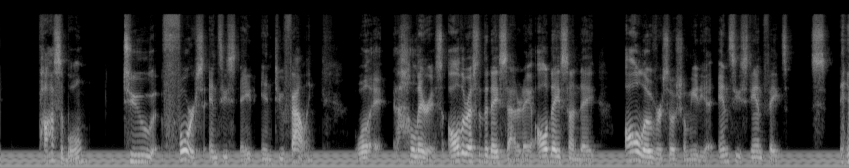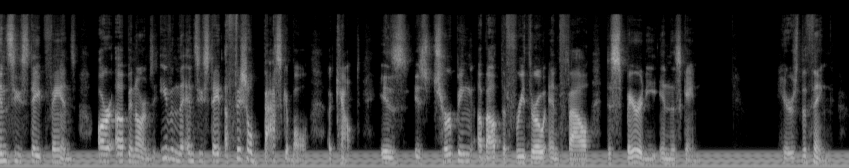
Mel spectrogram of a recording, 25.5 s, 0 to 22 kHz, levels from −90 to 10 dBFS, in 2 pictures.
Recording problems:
electrical hum; noticeable; throughout; 60 Hz, 15 dB below the speech

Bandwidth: 15 kHz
